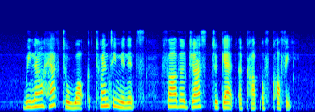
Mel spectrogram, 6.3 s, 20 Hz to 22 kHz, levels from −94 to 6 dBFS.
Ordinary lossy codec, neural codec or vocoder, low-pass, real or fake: none; none; 7.2 kHz; real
